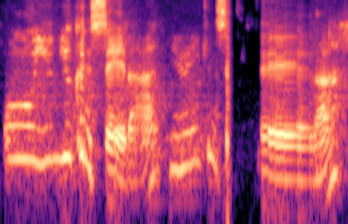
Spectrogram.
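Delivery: put-on Irish lilt, rising at the ends; lightly performed Irish accent; attempted Irish accent. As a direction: answer in character with an Irish lilt. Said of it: "I picked up the accent".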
